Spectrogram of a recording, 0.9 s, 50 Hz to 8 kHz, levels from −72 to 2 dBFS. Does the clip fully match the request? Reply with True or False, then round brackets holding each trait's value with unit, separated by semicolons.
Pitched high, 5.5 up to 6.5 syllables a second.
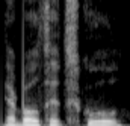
False (110 Hz; 6.0 syllables/s)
